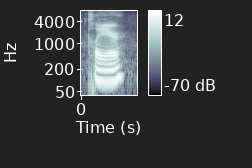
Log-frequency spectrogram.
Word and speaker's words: Cleyer: It's spelled C-L-E-Y-E-R. – Clayer.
